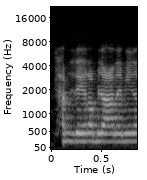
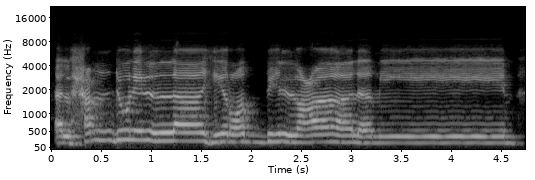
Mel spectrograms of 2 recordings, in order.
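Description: First: It is recited very fast and rushed. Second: It is recited slowly and deliberately. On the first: The reciter only wants to finish quickly. The speaker calls it wrong. "how are they reciting?" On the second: The reciter reflects on the verse. The speaker calls it right. "instead of saying"

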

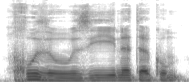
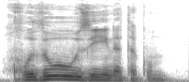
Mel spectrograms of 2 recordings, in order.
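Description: First: The stress is on the first syllable. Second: The stress is on the second syllable. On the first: The speaker calls it right. "more eloquent is emphasizing the start of the command" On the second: The speaker calls it wrong. "It would be acceptable"

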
